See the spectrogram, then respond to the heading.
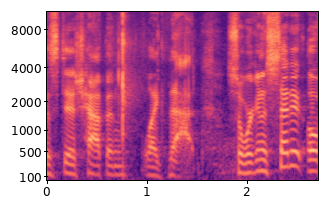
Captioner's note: snaps fingers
